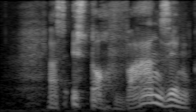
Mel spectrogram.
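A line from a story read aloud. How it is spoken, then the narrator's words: Panting. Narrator (German): keuchte Hall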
